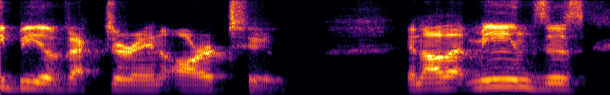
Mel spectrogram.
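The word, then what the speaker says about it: ℝ²: would say something like r2 that's usually how they pronounce it so r uh r yeah r two is how you would pronounce this and just like that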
